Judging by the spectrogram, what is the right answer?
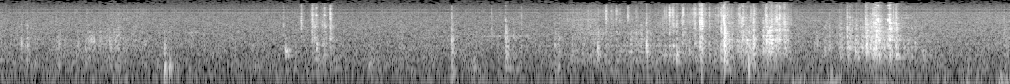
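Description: Light metallic clinking and rattling: a short cluster about three seconds in and a busier run of clinks over the last four seconds.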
